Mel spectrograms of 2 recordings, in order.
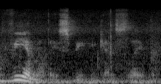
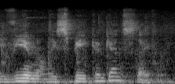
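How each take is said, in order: First: The phrase is said with strong added emphasis. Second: The phrase is said in a plain, even way.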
